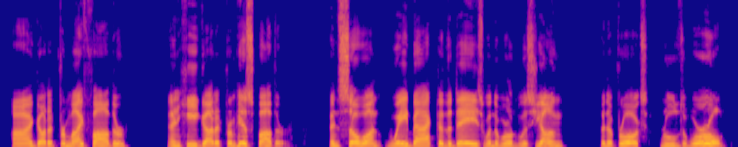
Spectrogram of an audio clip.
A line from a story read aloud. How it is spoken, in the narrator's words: said he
